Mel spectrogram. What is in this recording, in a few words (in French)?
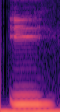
"i", French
